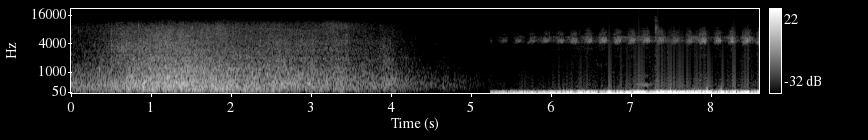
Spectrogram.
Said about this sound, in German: Und könnt ihr das Meer hören? Wir haben nicht das Intro einfach weitergelaufen. Wir sitzen finally wirklich am Meer Vielleicht sind die Zikaden nur leider lauter als das Meer und der Wind auch ein bisschen.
